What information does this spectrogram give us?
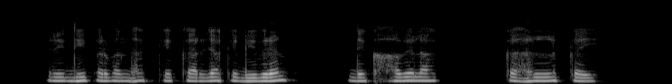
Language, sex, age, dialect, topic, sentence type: Magahi, male, 25-30, Western, banking, statement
